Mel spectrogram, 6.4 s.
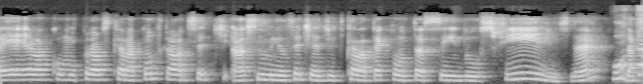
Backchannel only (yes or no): no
